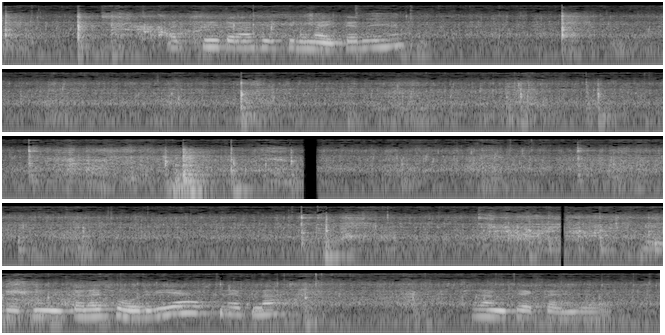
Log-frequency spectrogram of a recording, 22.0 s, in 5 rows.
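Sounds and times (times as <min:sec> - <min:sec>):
metal spoon scraping a pot: 0:00.0 - 0:02.2, 0:06.0 - 0:10.8, 0:15.2 - 0:18.2
meat sizzling in a pot: 0:00.0 - 0:22.0.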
